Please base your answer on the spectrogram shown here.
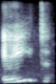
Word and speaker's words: eight: it age y ten esta palabra aquí eight se pronuncia igual que el número 88 ya para que sepan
